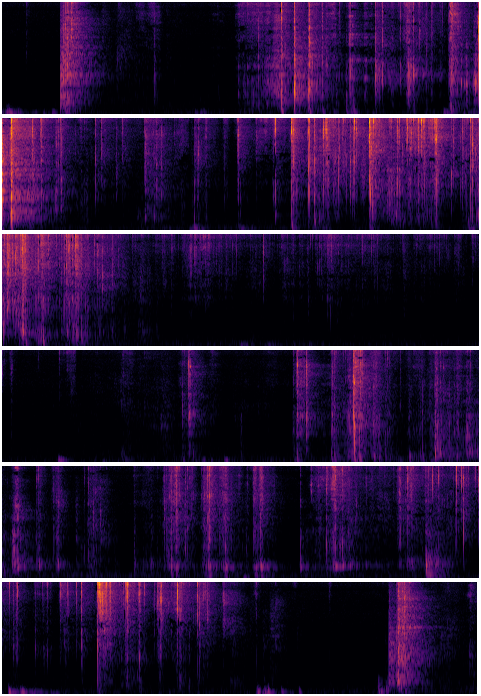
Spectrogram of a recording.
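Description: Bursts of crinkling and crackling handling noise from hands working soft clay on slime and handling a plastic-wrapped container, with a quieter spell in the middle.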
